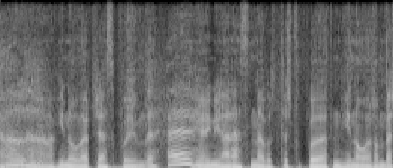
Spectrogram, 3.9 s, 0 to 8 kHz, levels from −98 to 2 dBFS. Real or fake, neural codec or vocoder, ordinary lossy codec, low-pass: fake; codec, 16 kHz, 0.5 kbps, X-Codec, HuBERT features, trained on LibriSpeech; none; none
